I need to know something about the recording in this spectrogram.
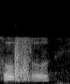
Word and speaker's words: Khufu: an F, and then there is a symbol which is a circle with crossed lines that supposedly represent a sieve that is pronounced so it's U, F, U, Khufu, which we call Cheops in English.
